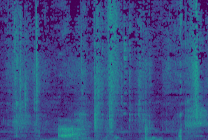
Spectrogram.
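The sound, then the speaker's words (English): A female dog whines and whimpers, its high tremulous cries broken by a couple of short, sharp barks near the end, all fairly quiet. “keep her from barking.”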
